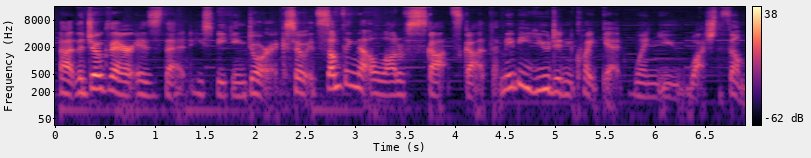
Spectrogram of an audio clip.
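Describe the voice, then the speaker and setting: A young adult woman with an American accent, talking casually to camera as a host in a chatty, animated way with frequent restarts. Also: on the low side. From United States. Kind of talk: casual explanatory talk to camera.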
